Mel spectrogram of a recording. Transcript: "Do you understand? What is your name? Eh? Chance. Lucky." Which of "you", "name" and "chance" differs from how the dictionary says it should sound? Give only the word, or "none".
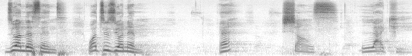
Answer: chance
